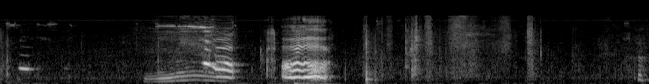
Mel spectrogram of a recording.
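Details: Jazz the husky talking for a share of toast; a short rising-and-falling whine followed by a rough, breathy yodel, then quieter shuffling and small noises in a small room.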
